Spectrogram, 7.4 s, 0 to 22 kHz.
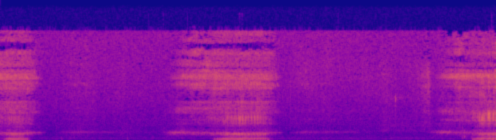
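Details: Sleeping man: loud rattling snores on each breath in, about 17 a minute, with quieter breathing between; regular snoring.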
